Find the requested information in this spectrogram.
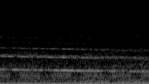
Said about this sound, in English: And I hear the sirens in the background as they go by the radio station.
